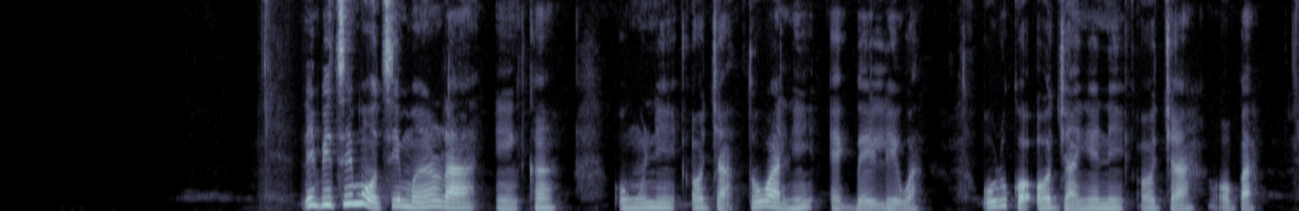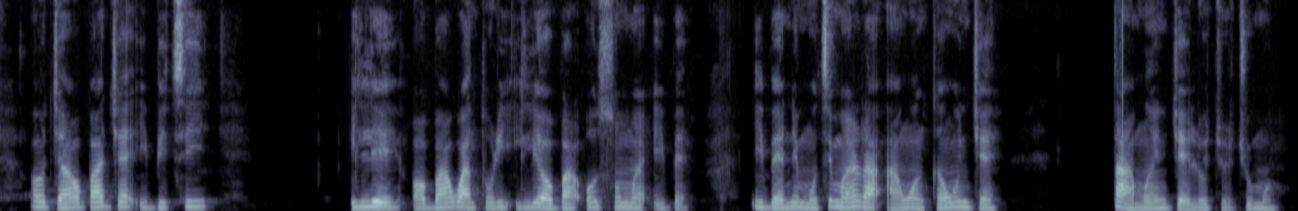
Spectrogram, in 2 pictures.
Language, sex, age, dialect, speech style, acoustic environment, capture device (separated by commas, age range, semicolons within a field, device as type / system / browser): Yoruba, female, 35-44, Nigeria - Ibadan, happy, silence, mobile / Linux / Chrome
